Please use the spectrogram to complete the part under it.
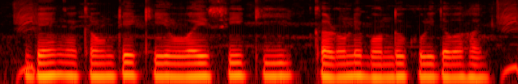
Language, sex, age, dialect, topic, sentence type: Bengali, male, 25-30, Rajbangshi, banking, question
